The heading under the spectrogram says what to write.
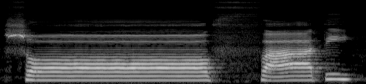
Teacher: حرف مدہ کے بعد فا پہ تشدید ہے، تو یہ انشاءاللہ تعالی مد لازم کلمی مثقل کہلائے گا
